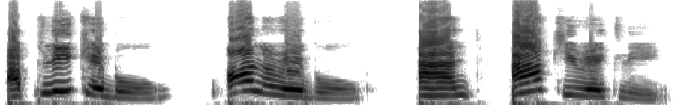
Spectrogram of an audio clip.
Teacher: the first syllables of these words are pronounced longer and louder than the other syllables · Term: stress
